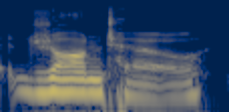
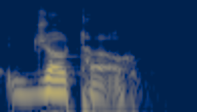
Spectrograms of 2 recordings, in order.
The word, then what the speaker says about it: Johto: They're from a specific region, and I pronounced the region wrong, because I thought there was an N in it, so I said Johto, but it's Johto.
